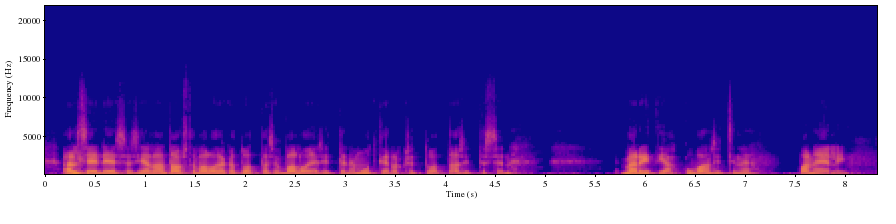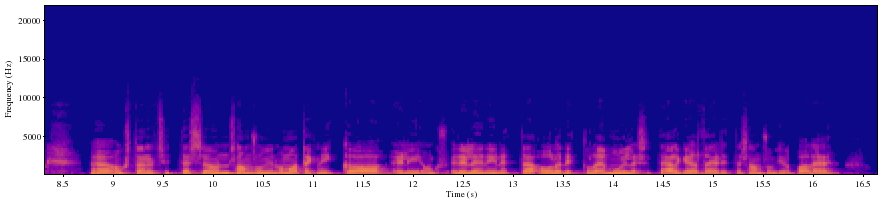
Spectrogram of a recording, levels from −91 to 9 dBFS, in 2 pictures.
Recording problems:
muffled; very; fading above 2 kHz

